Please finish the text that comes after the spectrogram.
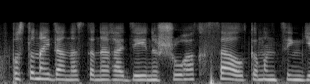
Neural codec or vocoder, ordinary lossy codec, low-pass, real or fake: codec, 16 kHz, 0.7 kbps, FocalCodec; none; 7.2 kHz; fake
